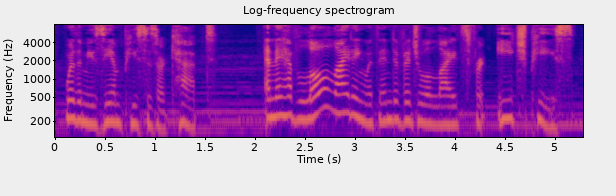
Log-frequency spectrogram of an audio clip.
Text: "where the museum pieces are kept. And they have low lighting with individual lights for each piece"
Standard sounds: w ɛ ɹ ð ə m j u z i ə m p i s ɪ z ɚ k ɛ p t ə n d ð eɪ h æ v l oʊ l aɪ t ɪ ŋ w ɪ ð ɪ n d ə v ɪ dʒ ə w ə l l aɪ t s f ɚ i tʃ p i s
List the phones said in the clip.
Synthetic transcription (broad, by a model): w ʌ ɹ ð ə m j u z i ə m p i s ɪ z ɚ k ɛ p t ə n ð eɪ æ v l oʊ l aɪ t ɪ ŋ w ɪ ð ɪ n d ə v ɪ dʒ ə w l l aɪ t s f ɚ i tʃ p i s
